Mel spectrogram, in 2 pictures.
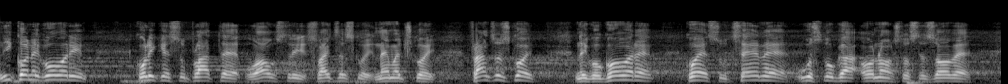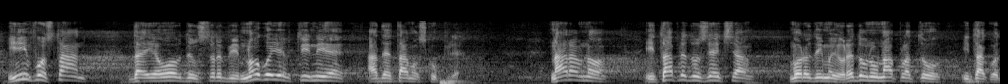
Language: Serbian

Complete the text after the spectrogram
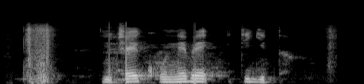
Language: Kinyarwanda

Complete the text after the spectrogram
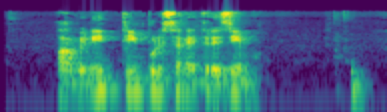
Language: Romanian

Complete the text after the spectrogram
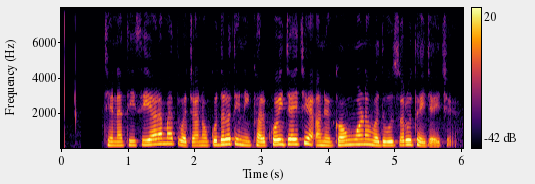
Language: Gujarati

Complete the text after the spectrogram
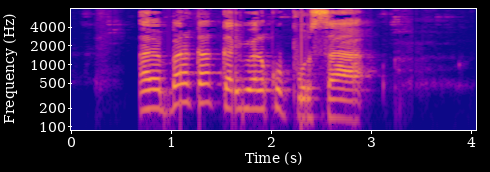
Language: Dagbani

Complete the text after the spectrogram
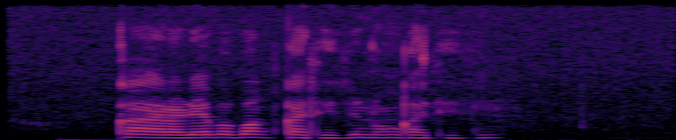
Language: Masai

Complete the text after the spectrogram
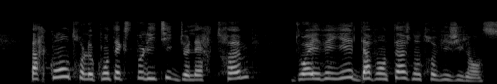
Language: French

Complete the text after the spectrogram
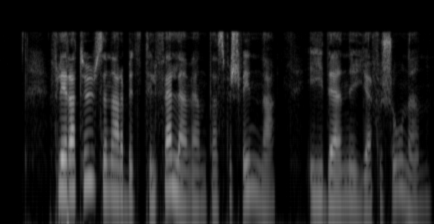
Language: Swedish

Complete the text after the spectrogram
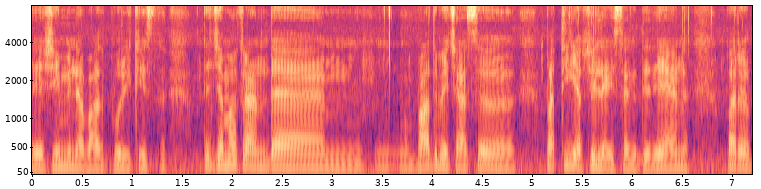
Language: Dogri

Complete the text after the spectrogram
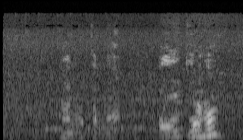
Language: Loarki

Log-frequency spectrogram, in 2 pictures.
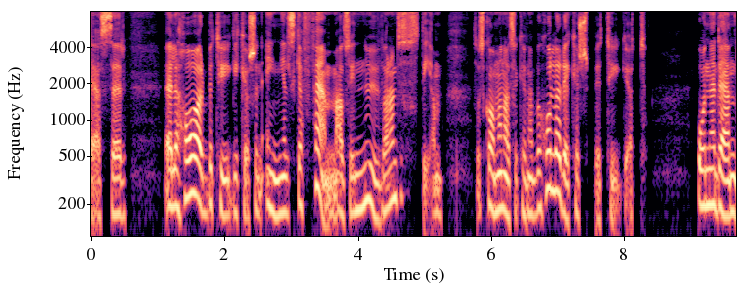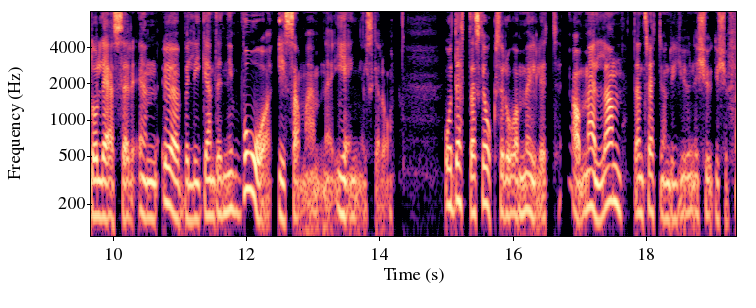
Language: Swedish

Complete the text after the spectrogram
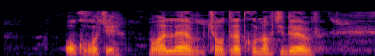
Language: Uyghur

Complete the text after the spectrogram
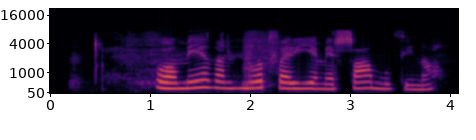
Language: Icelandic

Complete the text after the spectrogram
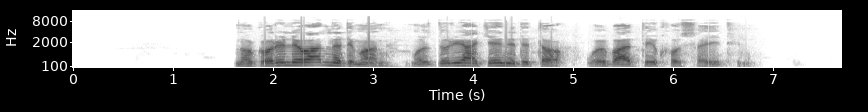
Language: Gawar-Bati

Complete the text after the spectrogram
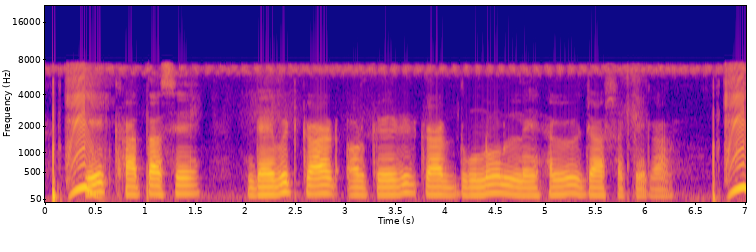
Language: Bhojpuri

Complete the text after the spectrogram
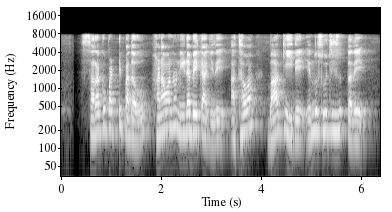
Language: Kannada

